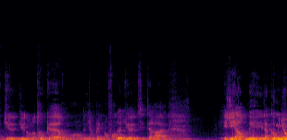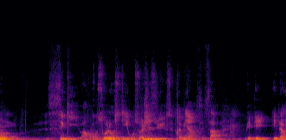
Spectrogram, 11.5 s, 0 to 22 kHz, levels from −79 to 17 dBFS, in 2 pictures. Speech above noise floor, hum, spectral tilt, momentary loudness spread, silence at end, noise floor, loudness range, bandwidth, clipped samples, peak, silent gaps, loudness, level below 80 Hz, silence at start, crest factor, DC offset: 32 dB; none; -8 dB/octave; 17 LU; 0 s; -50 dBFS; 7 LU; 11 kHz; under 0.1%; 0 dBFS; none; -19 LUFS; -50 dBFS; 0 s; 18 dB; under 0.1%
